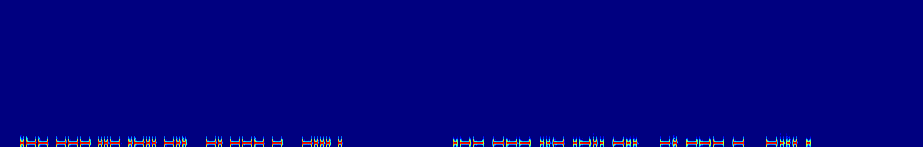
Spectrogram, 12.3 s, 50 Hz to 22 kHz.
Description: Morse code, heard as a keyed tone, about 30 wpm, 700 Hz. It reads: WOULD NOT BE WOULD NOT BE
